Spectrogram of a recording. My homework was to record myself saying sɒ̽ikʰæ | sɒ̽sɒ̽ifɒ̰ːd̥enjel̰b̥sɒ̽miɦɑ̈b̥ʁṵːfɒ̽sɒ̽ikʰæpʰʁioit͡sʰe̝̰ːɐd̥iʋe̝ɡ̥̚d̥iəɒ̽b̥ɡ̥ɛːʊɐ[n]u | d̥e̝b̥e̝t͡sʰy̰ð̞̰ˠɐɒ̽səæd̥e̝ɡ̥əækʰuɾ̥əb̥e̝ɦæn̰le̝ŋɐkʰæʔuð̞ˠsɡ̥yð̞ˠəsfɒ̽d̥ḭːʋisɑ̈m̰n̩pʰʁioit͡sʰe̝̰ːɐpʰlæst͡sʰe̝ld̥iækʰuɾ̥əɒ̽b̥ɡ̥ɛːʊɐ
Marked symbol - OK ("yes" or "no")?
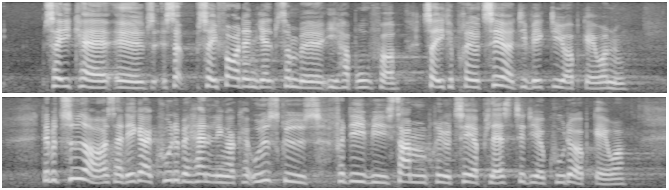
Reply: yes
